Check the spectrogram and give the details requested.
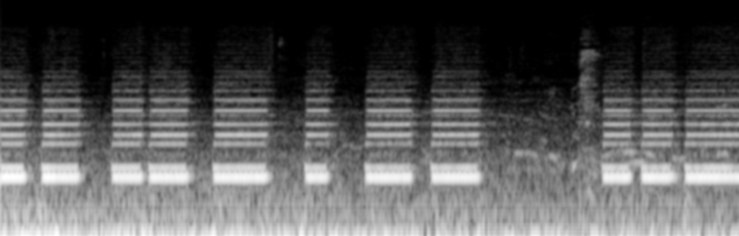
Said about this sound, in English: I'm going to mute that because it's just honking, but look at this.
